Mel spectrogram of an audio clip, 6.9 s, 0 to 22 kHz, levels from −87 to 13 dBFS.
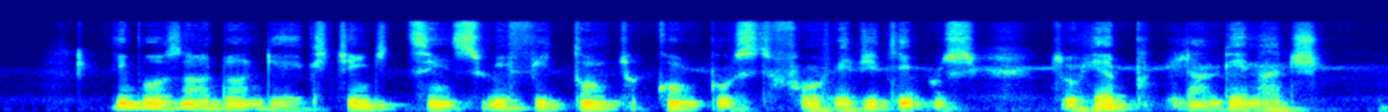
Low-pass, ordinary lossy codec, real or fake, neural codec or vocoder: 10.8 kHz; none; fake; autoencoder, 48 kHz, 32 numbers a frame, DAC-VAE, trained on Japanese speech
